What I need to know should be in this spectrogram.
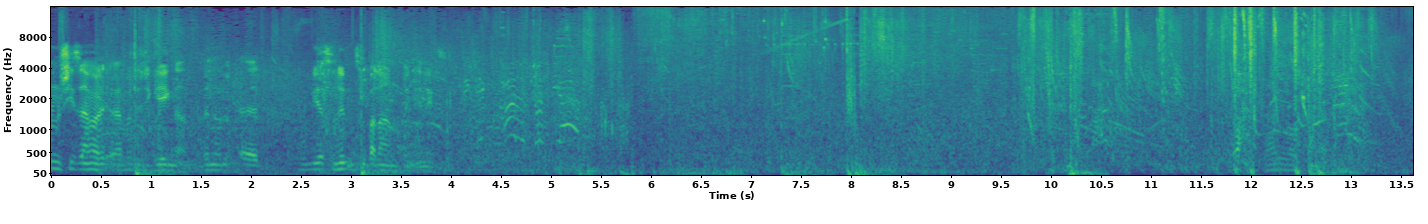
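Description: Laser blasters fire in quick bursts.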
